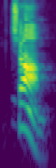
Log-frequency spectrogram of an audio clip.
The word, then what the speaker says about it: chum: Chum salmon, because it rhymes with thumb. Chum.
